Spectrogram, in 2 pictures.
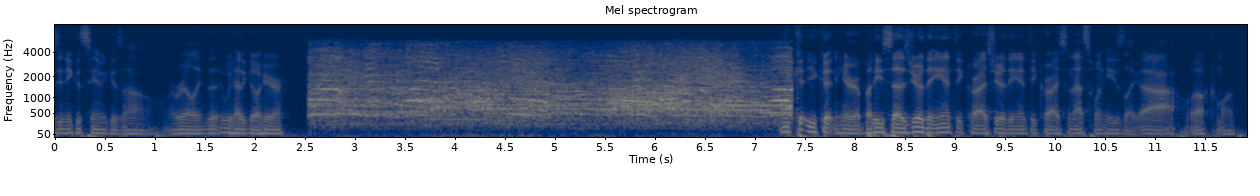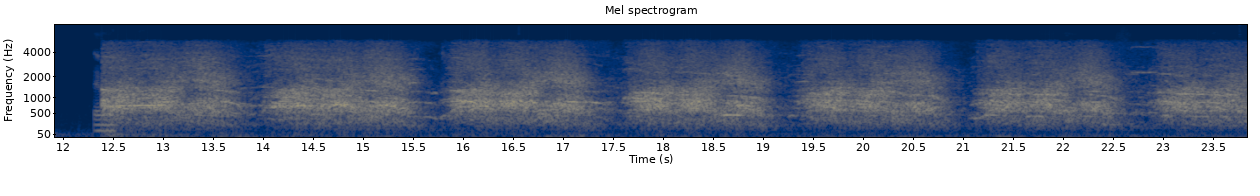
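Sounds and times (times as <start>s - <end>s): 
speech: 0.0s - 2.4s, 7.2s - 13.4s
large crowd chanting in unison: 2.6s - 7.4s, 12.4s - 23.8s.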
